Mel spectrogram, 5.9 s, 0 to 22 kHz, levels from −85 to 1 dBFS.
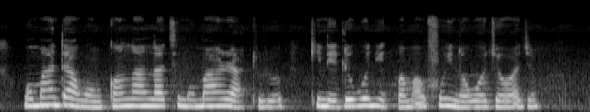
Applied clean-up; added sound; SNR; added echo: none; none; none; none.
